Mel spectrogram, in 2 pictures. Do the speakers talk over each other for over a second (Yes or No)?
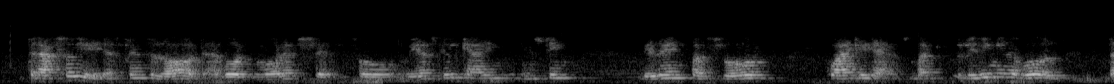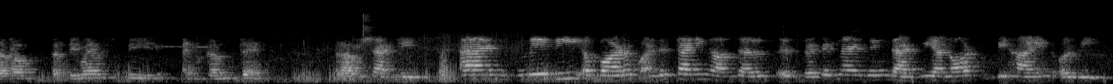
No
